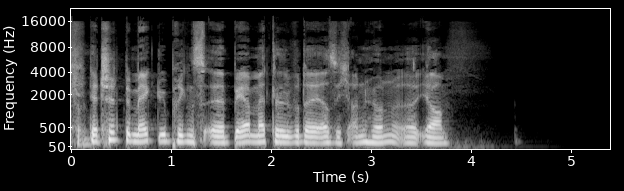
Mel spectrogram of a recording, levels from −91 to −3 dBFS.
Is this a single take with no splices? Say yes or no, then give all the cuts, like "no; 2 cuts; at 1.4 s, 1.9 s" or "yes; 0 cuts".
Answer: yes; 0 cuts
